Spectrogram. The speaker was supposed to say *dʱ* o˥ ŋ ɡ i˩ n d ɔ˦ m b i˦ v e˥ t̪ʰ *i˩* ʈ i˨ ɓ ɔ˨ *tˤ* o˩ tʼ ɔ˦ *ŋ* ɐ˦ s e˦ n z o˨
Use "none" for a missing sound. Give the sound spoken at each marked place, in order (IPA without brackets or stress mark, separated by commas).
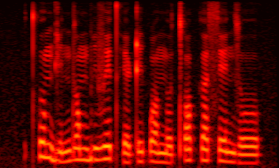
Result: t̪ʰ, e˩, n̪, k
